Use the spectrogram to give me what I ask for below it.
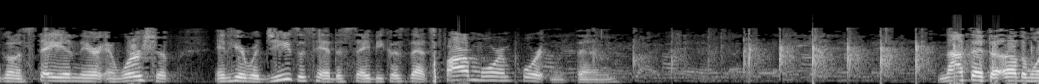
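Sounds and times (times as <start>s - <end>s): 
speech: 0.0s - 6.3s, 9.4s - 10.3s
loud clapping: 5.9s - 9.4s.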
